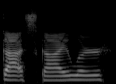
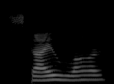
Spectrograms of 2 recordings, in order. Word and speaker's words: Skylar: It is pronounced Skylar. Skylar. But thank you.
